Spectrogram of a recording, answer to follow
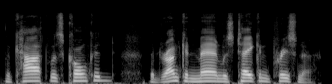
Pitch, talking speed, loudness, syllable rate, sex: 140 Hz, 180 wpm, -19 LUFS, 5.9 syllables/s, male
